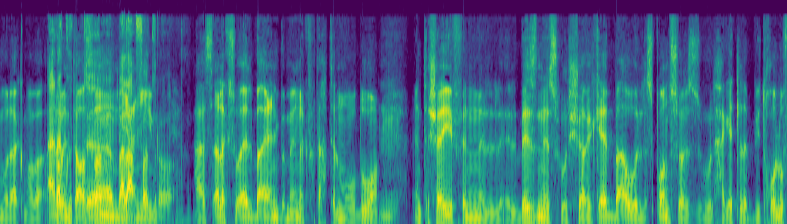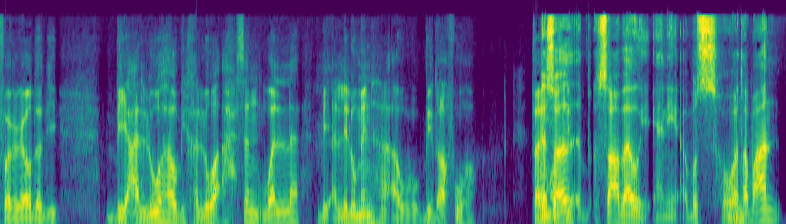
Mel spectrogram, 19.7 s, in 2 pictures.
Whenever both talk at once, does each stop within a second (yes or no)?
no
